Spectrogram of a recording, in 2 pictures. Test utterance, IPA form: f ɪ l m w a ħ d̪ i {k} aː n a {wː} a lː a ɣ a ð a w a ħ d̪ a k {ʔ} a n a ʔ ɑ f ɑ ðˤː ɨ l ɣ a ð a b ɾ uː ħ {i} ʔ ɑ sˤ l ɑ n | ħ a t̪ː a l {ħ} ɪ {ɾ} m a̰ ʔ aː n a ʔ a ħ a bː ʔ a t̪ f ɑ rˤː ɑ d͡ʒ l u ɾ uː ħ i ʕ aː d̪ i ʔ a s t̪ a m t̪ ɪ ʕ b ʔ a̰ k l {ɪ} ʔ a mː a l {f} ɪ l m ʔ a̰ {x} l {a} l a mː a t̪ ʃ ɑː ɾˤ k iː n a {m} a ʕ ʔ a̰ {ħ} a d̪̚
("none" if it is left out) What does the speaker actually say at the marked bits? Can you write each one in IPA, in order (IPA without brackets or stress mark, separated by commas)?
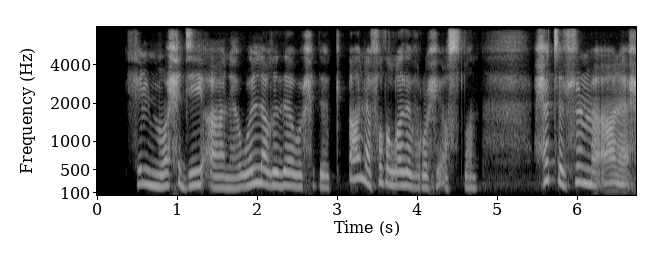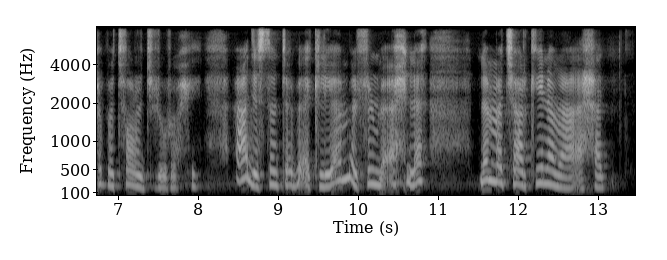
ʔ, w, ʔ, i, f, l, i, f, ħ, a, m, ħ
